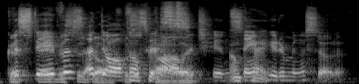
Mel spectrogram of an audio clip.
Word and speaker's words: Gustavus: College together in Minnesota um more or less gustus Gustavus ad in St Peter Minnesota learn how to pronounce it because it is the Harvard of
